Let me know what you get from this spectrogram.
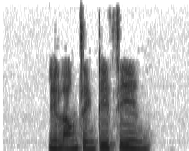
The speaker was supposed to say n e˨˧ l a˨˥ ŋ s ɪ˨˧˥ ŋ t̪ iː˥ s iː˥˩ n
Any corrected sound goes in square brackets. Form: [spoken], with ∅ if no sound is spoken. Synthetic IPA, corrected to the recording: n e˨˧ l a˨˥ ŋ [t͡s] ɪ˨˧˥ ŋ t̪ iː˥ s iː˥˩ n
